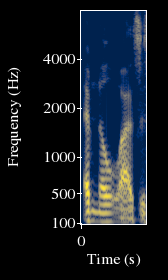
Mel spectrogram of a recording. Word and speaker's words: Nolwazi: Nolwazi. Nolwazi, Yes. Nolwazi. Yeah. I'll tell you a little story about me pronouncing South African names in a second.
